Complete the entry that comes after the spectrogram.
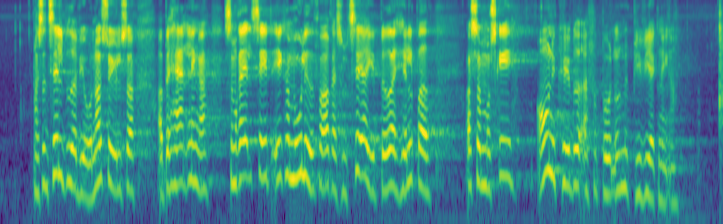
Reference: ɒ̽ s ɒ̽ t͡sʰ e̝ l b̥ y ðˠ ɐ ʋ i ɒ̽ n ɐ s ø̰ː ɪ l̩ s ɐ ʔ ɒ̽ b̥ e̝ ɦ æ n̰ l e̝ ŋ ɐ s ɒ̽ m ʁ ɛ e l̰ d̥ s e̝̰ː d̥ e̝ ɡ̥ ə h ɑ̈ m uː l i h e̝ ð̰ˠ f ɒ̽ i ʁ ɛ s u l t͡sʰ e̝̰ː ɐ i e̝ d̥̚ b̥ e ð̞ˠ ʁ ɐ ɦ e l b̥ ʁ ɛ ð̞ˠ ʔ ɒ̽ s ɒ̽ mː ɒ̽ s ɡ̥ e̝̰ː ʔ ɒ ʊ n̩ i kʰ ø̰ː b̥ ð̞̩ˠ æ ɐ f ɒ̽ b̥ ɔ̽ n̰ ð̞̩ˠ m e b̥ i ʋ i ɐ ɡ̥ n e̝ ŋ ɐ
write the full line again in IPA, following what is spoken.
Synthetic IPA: ɒ̽ s ɒ̽ t͡sʰ e̝ l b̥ y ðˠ ɐ ʋ i ɔ̽ n ɐ s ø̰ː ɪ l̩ s ɐ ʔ ɒ̽ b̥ e̝ ɦ æ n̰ l e̝ ŋ ɐ s ɒ̽ m ʁ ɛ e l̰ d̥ s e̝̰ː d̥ e̝ ɡ̥ ə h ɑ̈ m uː l i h e̝ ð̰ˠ f ɒ̽ æ ʁ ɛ s u l t͡sʰ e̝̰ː ɐ i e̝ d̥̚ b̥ e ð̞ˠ ʁ ɐ ɦ e l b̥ ʁ ɛ ð̞ˠ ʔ ɒ̽ s ɒ̽ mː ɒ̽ s ɡ̥ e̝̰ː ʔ ɒ ʊ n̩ i kʰ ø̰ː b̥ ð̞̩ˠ æ ɐ f ɒ̽ b̥ ɔ̽ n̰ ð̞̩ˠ m e b̥ i ʋ i ɐ ɡ̥ n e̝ ŋ ɐ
